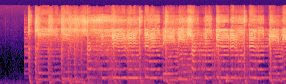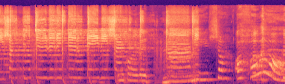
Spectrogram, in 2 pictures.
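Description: A children's song plays loudly after a brief pause, a bright, tinny melody with a quick, steady bouncing beat, ending with sliding sung notes near the close.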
